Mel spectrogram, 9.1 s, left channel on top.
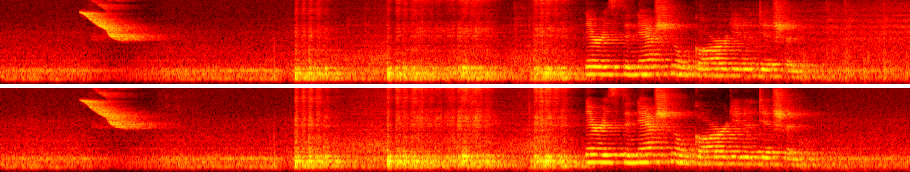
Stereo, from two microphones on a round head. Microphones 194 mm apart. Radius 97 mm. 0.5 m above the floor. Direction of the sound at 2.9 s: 25° right (ahead or behind).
